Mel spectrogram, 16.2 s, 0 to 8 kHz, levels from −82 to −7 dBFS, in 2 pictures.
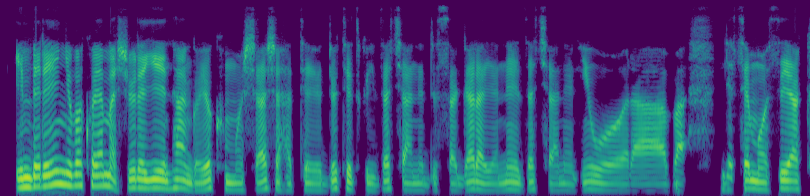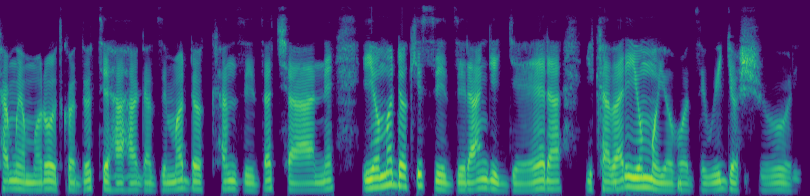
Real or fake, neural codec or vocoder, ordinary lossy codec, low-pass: real; none; MP3, 64 kbps; 7.2 kHz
